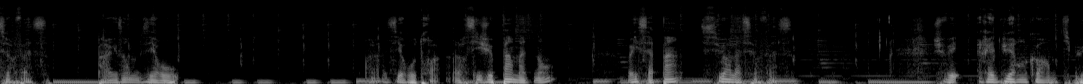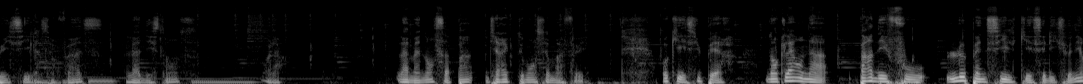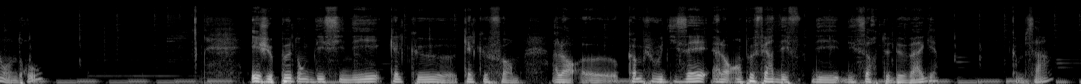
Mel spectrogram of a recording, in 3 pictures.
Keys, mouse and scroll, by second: 4.8 middle click, 5.3 click, 6.1-8.5 middle drag, 8.8 ctrl+z, 10.0-13.3 drag, 13.7 click, 14.4-16.4 middle drag, 17.2 ctrl+z, 24.2 KP_1, 25.4 ctrl+middle click, 26.2 shift+middle click, 31.2 click.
